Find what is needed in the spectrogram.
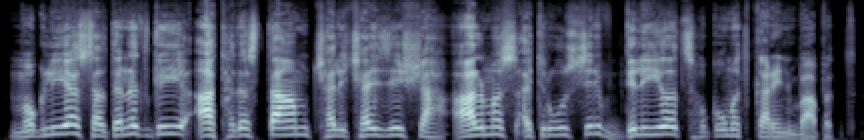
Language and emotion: Kashmiri, neutral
